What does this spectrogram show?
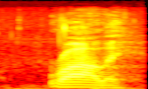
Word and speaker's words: Raleigh: But it's spelled R-A-L-E-I-G-H. Raleigh.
